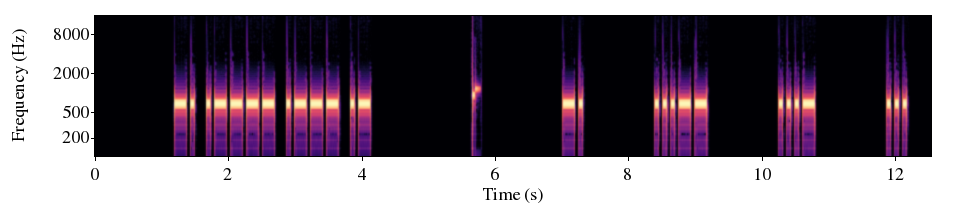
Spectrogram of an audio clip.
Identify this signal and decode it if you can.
Morse code, heard as a keyed tone, about 20 wpm, spaced as for 10 wpm, 700 Hz. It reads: N1JA N3VS
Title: USA Call Signs - 4 Characters - 6x Character Spacing - 20wpm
